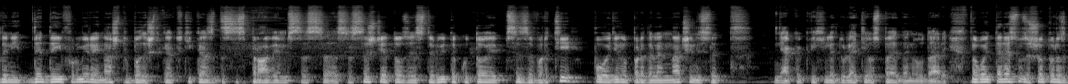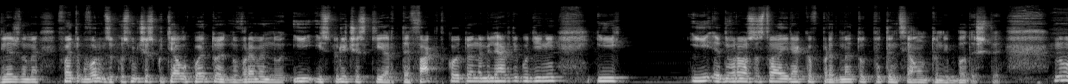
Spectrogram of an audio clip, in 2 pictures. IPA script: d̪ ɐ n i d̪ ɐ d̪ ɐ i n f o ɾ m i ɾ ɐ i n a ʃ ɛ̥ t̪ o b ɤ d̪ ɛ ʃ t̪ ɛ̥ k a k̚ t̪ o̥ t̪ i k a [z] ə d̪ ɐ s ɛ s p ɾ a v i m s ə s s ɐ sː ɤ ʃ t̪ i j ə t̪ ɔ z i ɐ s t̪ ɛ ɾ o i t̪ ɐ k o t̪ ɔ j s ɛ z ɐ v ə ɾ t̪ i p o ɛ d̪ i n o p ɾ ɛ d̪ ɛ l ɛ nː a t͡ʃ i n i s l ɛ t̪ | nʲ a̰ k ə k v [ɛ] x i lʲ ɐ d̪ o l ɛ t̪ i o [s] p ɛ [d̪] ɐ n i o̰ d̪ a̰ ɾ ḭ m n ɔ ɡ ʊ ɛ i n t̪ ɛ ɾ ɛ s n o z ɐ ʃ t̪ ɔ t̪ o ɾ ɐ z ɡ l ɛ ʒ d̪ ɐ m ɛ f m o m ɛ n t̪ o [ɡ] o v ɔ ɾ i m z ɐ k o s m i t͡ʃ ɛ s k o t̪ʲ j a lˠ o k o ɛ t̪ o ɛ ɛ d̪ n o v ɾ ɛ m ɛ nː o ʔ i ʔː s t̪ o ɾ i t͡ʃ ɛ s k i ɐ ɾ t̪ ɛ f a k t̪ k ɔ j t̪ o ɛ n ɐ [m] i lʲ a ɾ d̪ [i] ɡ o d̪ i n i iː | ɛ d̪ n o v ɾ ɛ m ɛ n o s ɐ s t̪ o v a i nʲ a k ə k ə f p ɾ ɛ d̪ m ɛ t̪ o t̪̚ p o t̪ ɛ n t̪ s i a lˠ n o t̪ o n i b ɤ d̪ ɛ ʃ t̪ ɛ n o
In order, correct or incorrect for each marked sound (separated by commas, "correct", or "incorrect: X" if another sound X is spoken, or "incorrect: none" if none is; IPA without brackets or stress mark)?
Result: correct, incorrect: i, correct, correct, correct, correct, correct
